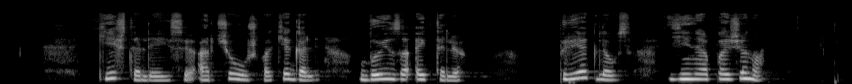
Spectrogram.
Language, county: Lithuanian, Kaunas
